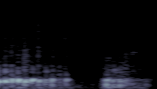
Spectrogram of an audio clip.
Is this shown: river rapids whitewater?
no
